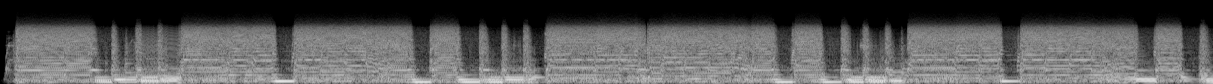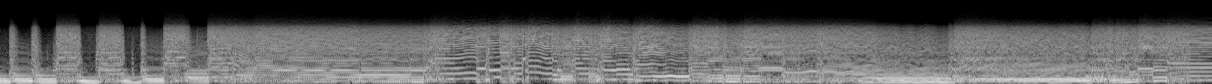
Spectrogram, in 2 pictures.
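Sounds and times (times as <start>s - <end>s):
high-gain rhythm electric guitar through humbucker pickup: 0.0s - 24.2s.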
